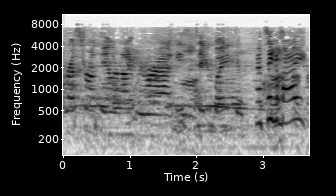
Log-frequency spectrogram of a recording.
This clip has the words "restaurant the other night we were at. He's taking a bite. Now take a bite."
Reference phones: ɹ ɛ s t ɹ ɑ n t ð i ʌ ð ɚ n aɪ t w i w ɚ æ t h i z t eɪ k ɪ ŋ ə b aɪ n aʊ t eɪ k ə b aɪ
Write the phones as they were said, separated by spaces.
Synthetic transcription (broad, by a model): ɹ ɛ s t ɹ ɑ n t ð i ʌ ð ɚ n aɪ t w i w ɚ æ t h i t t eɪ ɪ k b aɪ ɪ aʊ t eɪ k ə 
